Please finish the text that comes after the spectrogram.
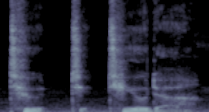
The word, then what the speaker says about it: Teuda: I spoke with Huneric Hundredslayer, lord of the Teuda. Teuda. It's two syllables, definitely. Well, I mean 3, but 2 at the beginning.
